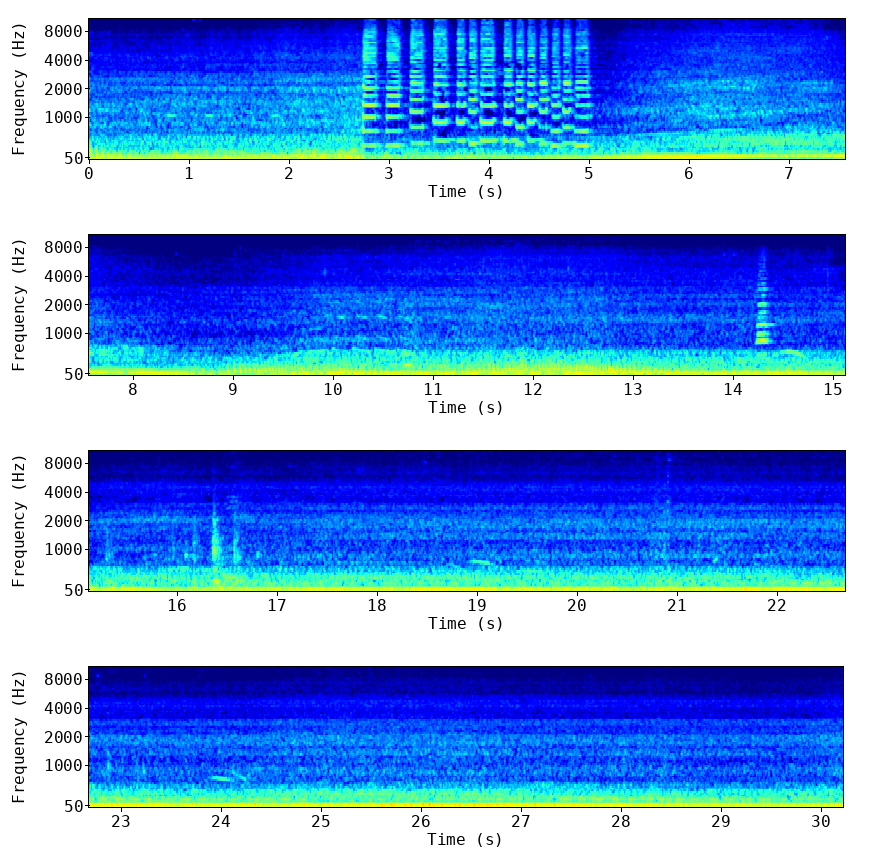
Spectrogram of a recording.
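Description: A vehicle horn sounds for about two seconds a few seconds in, a fast-pulsing note with several tones. It sounds over the low, steady running of vehicle engines on a steep climb, with an engine revving up and down soon after.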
